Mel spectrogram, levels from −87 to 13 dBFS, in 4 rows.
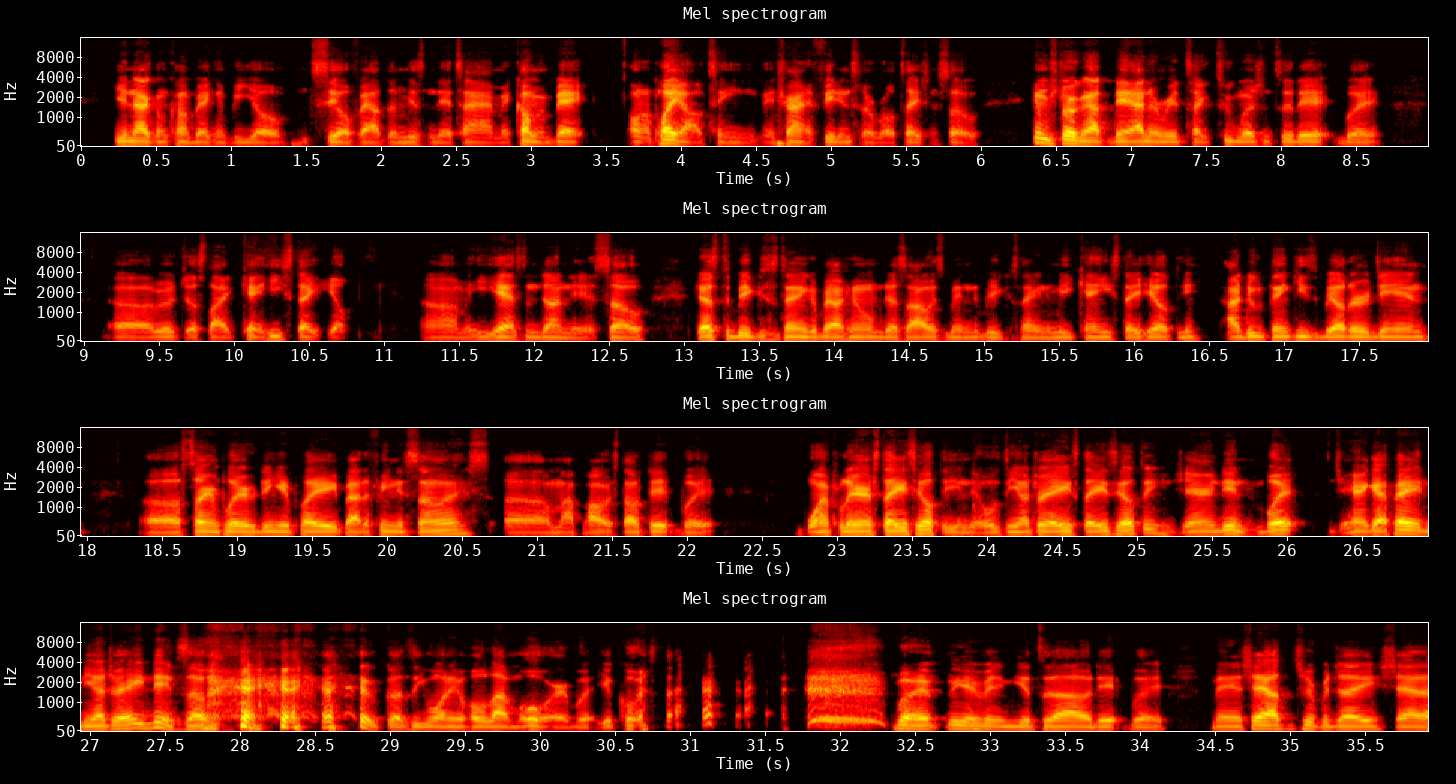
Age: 20-39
